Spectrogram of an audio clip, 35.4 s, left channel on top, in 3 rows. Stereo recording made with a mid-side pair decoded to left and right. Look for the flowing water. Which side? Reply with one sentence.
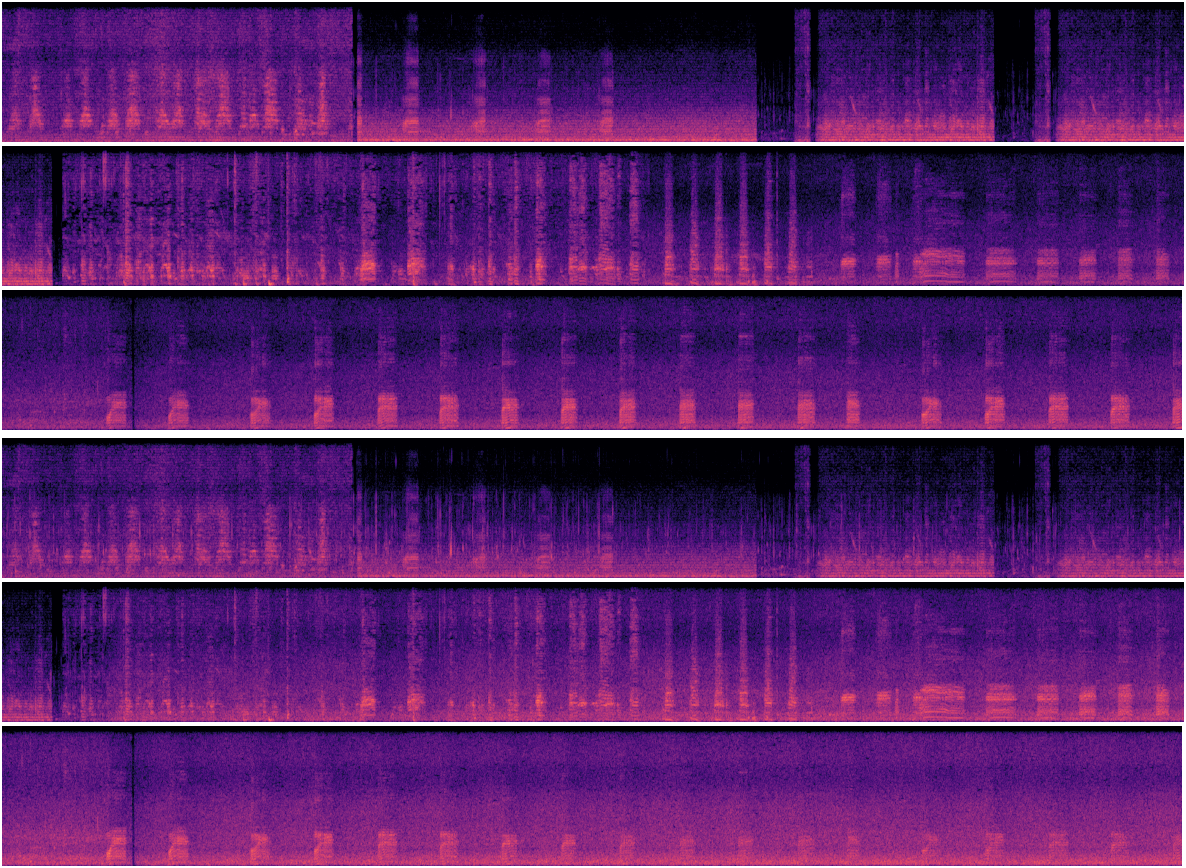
You can hear the flowing water on the right.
